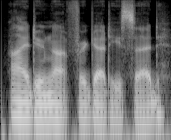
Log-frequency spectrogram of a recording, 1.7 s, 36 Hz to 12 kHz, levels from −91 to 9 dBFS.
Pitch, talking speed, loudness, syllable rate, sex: 80 Hz, 210 wpm, -16 LUFS, 4.7 syllables/s, male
